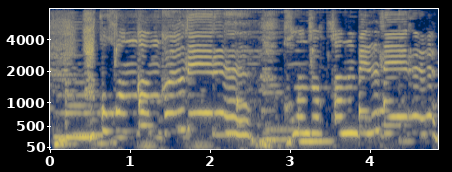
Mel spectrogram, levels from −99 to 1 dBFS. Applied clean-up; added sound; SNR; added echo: classical method Wiener filter.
